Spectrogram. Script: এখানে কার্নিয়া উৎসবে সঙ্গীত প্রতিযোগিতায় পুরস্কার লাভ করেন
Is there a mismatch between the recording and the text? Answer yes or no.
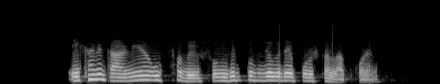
no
